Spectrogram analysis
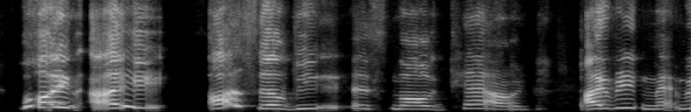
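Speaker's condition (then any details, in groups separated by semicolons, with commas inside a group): Cerebral palsy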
